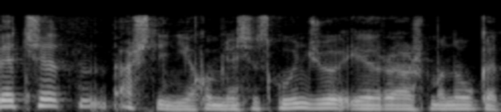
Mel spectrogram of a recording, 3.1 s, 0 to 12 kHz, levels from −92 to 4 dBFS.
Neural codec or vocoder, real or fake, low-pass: codec, 16 kHz, 8 kbps, FreqCodec, larger model; fake; 7.2 kHz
